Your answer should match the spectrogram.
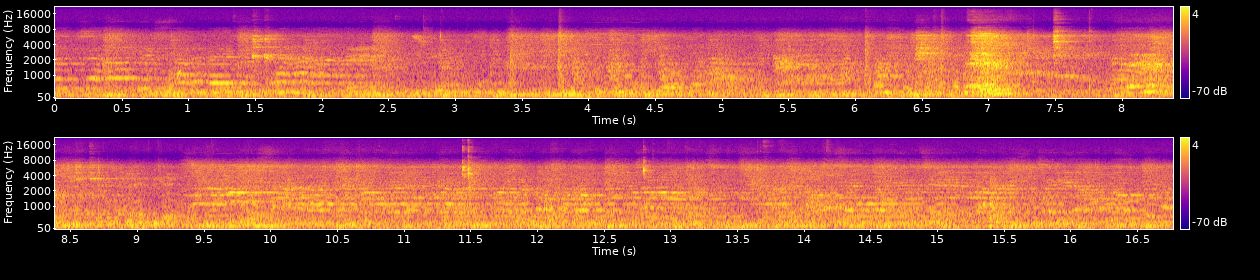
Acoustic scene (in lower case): crowded indoor space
